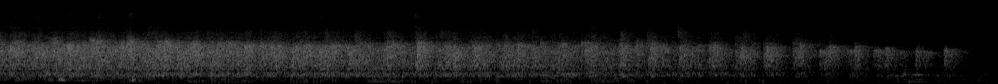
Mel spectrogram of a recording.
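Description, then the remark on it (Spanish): A church crowd claps steadily to welcome two people invited forward, sustained, dense applause that holds for several seconds, then thins into scattered claps and fades out at the end. “vamos a darles todos un aplauso bien, bien grande.”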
